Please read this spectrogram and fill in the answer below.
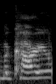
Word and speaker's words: Mercari: You know what Mercari rhymes with? What? It also kind of goes with the word Kalahari. Kalahari?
